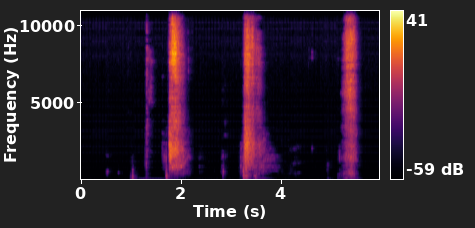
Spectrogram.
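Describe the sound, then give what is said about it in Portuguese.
Three loud, forceful sneezes spaced a second or two apart, each preceded by a quick sharp intake of breath, with no talking in between. “Ó, vou espirrar aqui agora.”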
